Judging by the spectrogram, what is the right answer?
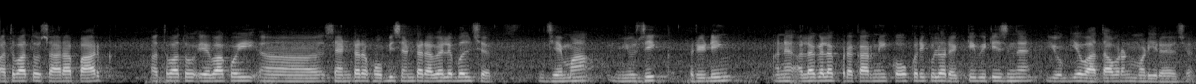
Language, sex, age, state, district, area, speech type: Gujarati, male, 30-45, Gujarat, Junagadh, urban, spontaneous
